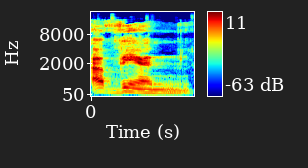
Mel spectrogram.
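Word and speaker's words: Avène: It's called Avin. Avin. Spell? Avin. Spell. It's spelled A-V-E-N-E. Avin. Okay.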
